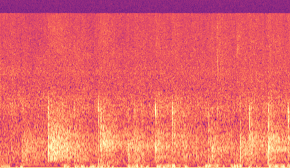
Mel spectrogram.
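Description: Footsteps echo across a wooden stage in a large, echoing hall.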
